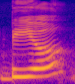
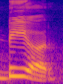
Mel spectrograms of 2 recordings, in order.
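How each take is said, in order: First: "Dear" lifted up at the end like a question; rising dear. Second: "dear" dropping to a firm close; falling dear. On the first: Teacher to class, modelling "Dear" with a rising tune. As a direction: say "Dear" with a rise. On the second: Teacher to class, repeating "dear" with a falling tune. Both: Shown as a demonstration. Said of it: "D E A R".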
